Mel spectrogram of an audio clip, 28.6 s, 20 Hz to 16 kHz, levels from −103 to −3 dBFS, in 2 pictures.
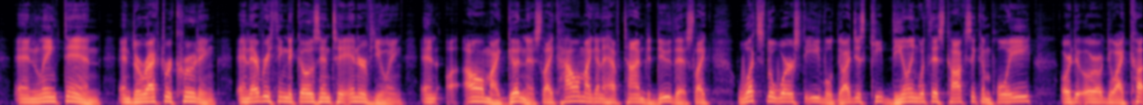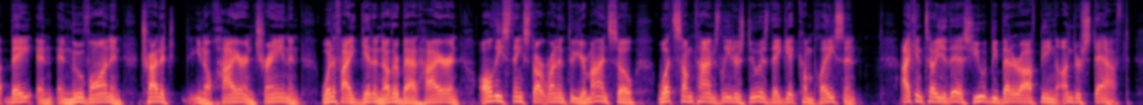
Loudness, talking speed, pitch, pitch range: -27 LUFS, 205 wpm, 135 Hz, 115-145 Hz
